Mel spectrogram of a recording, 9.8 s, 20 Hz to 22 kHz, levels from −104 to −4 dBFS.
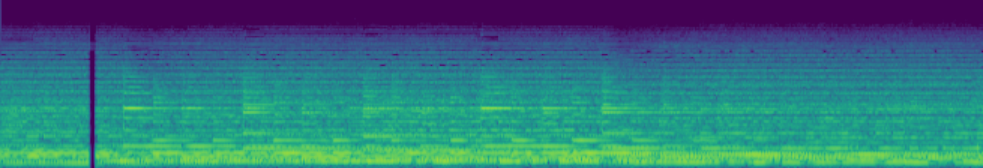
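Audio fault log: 0.86–0.97 s, AAC frame loss with muting: the sound drops out for roughly a tenth of a second and then returns. The gap length points to two lost AAC frames, about 85 ms of audio. The decoder replaced the missing spectrum with silence. Because AAC frames overlap, the neighbouring windows taper the sound down into the gap and back up after it. The hole therefore has soft edges rather than a hard cut.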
